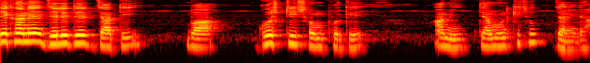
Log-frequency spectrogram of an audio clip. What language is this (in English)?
Bangla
